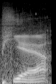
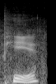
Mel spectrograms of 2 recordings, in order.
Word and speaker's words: Pierre: fact for you here although it looks like Pierre I am well informed by one of the previous things I read that it's actually pronounced Pierre in South Dakota is the only capital city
